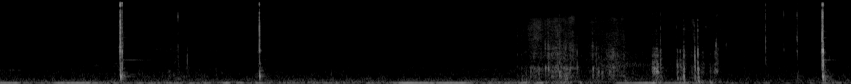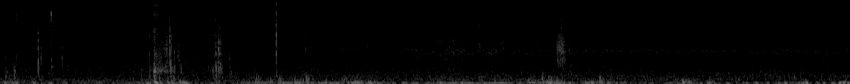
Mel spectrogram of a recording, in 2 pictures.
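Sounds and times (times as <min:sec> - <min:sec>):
handling rustling and clicks: 0:00.5 - 0:03.0, 0:04.5 - 0:14.4.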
